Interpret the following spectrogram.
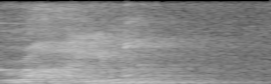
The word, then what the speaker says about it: rhyme: Rhyme, the silent letter is the H after the R.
